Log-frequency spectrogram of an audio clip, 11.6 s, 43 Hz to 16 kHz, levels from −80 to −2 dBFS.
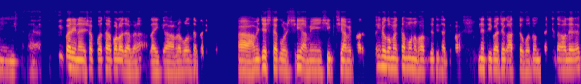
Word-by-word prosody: উম 110 -2 -7 0.4
আ - - -17 0.3
কিছুই 310 - -14
পারি 145 -3 +9
না, 120 - +5
এসব 105 - -1
কথা 125 +2 +2
বলা 120 -1 +6
যাবে 105 0 0
না। 125 - -6 0.2
Like 105 -1 -1
আ - - +1
আমরা 110 +2 -2
বলতে 115 -1 -2
পারি - - -9 0.7
আ - - +4 0.2
"আমি 120 +2 +1
চেষ্টা 140 -2 +4
করছি, 105 -3 -4 0.2
আমি 115 +1 -3 0.3
শিখছি, 125 0 -5
আমি 110 0 -3
পারবো।" 110 - -4 0.2
এইরকম 150 -3 +3
একটা 145 +4 +1
মনোভাব 120 -3 +1
যদি 125 0 -5
থাকে 110 -2 -5
বা 110 - -2 0.4
নেতিবাচক 125 -2 +1
আত্মকথন 115 +2 -3
থাকে 120 - -12
তাহলে 120 0 +2 0.2
এক 135 - -9
120 Hz, 175 wpm, -24 LUFS, 110-130 Hz, 0.7 s, পারি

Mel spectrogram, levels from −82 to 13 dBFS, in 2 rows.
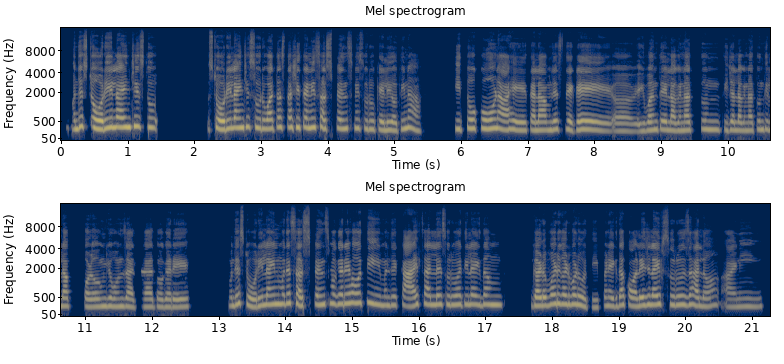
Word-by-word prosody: म्हणजे 265 +5 +3
स्टोरी 300 -1 +6
लाईनची 320 +2 +6
स्टो 315 -1 -2 0.8
स्टोरी 265 +1 +5
लाईनची 305 +1 +4
सुरुवातच 300 0 +1
तशी 315 0 +3
त्यांनी 310 0 +4
सस्पेन्सनी 285 -1 -2
सुरु 265 -2 -4
केली 240 -1 0
होती 235 +4 -2
ना, 285 -5 0 0.5
की 265 -1 -1
तो 280 -1 +2
कोण 280 0 +3
आहे? 245 -3 +2
त्याला 235 0 +1
म्हणजे 245 +2 -1
सगळे 245 -3 +2
अ, 215 -1 -6
इव्हन 235 +3 -1
ते 250 -1 +1
लग्नातून, 235 +3 -2
तिच्या 240 +1 -3
लग्नातून 230 +2 -3
तिला 240 -2 -1 0.2
पळवून 225 +1 -2
घेऊन 230 -1 -3
जातात 220 -1 -4
वगैरे. 215 0 -3 0.6
म्हणजे 250 +4 -2
स्टोरी 255 -5 -2
लाईनमध्ये 295 +2 +1
सस्पेन्स 280 +2 -2
वगैरे 300 +1 +1
होती. 325 -2 0
म्हणजे 260 0 -4
काय 240 +1 +1
चाललं 280 -1 0
आहे 285 - -1
सुरुवातीला 280 +1 -3
एकदम 275 0 -2 0.5
गडबड-गडबड 285 +3 +2
होती. 215 -5 -3
पण 250 0 -6
एकदा 240 +2 -2
कॉलेज 250 0 0
लाईफ 275 +1 +2
सुरु 275 0 -3
झालं 250 -2 -3
आणि 225 +1 -9
260 Hz, 150 wpm, -22 LUFS, 235-285 Hz, 0.8 s, स्टोरी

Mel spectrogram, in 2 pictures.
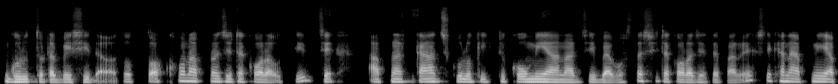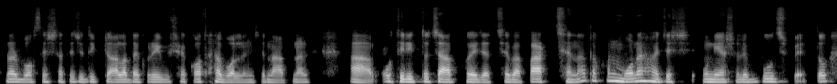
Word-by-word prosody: গুরুত্বটা 120 -1 +4
বেশি 110 +2 -1
দেওয়া। - - -3
তো 115 - -2 0.2
তখন 155 - 0
আপনার 140 -1 -2
যেটা 130 0 0
করা 115 -1 +4
উচিত 150 +6 -6 0.2
যে 130 - +3 0.5
আপনার 125 +1 0 0.2
কাজগুলোকে 130 -1 +1
একটু 120 +1 -7
কমিয়ে 125 -1 +6
আনার 110 -1 +2
যে - - -3
ব্যবস্থা 105 +9 -1
সেটা 150 -5 -3
করা 110 -1 +3
যেতে 105 +1 -5
পারে। 95 -1 -4 0.2
সেখানে 155 -3 0
আপনি 130 +2 -3 0.2
আপনার 120 -2 0
বসের 110 +2 -3
সাথে 120 0 -5
যদি 115 +1 -4
একটু - - -6
আলাদা 110 +1 +3
করে 115 0 -3
এই 110 - -3
বিষয়ে 115 0 -8
কথা 120 +3 -2
বলেন 100 0 -1
যে - - -8
না 100 - -1
আপনার 105 -1 -5 0.5
আ - - +5 0.3
অতিরিক্ত 125 -1 +2
চাপ 115 0 +6
হয়ে 115 -2 +4
যাচ্ছে 105 +3 -5
বা 105 - +3
পারছে 125 -1 +3
না, - - -1
তখন 170 0 -1
মনে 135 +5 +5
হয় 135 -5 +3
যে - - +3
সে - - -13 0.2
উনি 120 -1 +4
আসলে 115 -1 -2 0.2
বুঝবে। 130 0 -1 0.2
তো - - +2
120 Hz, 195 wpm, -21 LUFS, 110-130 Hz, 0.5 s, কমিয়ে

